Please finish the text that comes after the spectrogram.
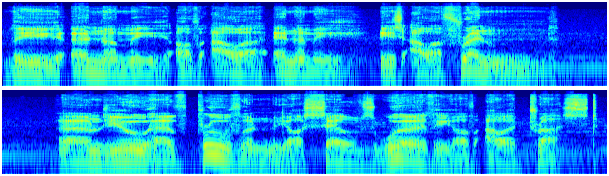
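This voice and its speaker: An actor playing a proud, grave beastman warrior chief in a video game, speaking formally with a gravelly growl. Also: on the low side, very animated, faint music behind, full character voice. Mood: resolute. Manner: slow, stately, formal declamation.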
